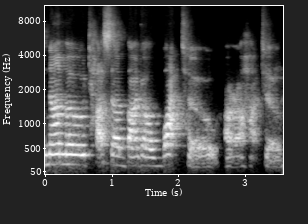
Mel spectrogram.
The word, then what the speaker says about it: Bhagavato: be aware of is in Pali, when you see a V, it's actually pronounced like a W. So so you'll see the first thing under the three refuge, it's Namo Tassa Bhagavato Arahato, not Bhagavato.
